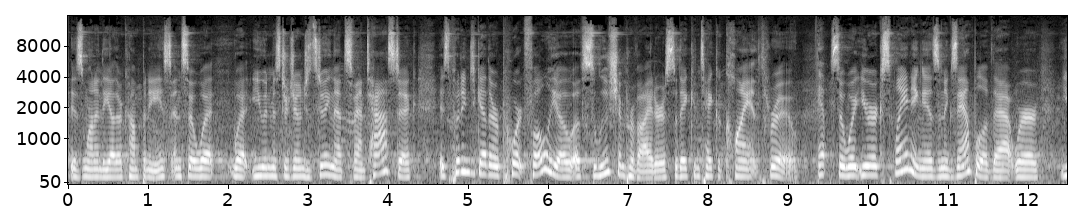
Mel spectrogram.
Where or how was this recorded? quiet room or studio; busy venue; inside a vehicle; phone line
busy venue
